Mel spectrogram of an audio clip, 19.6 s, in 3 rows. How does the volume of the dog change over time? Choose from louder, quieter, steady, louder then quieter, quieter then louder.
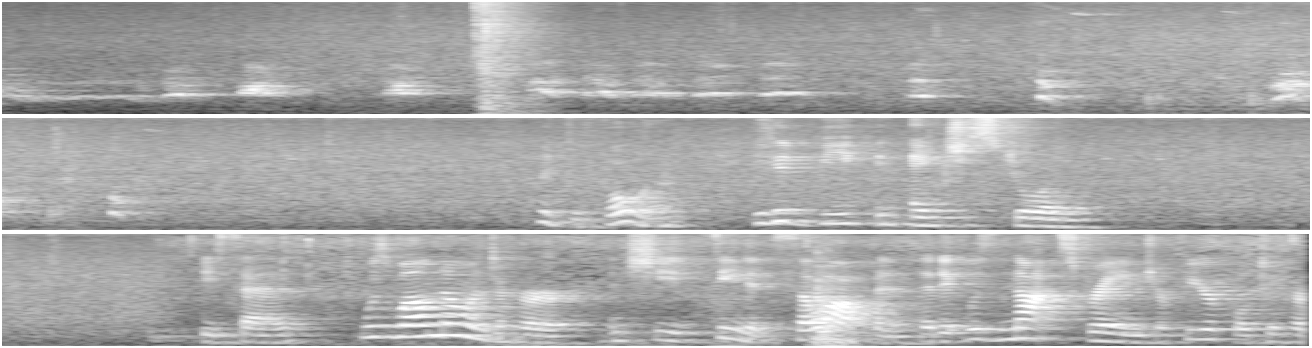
steady.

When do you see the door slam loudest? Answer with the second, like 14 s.
17 s.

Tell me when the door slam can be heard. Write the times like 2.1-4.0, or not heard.
2.4-2.8, 16.1-17.3.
